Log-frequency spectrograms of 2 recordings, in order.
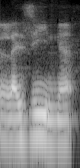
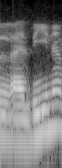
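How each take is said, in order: First: The middle consonant is a z sound. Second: The middle consonant is a dh sound. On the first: The speaker calls it wrong. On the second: The speaker calls it right.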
